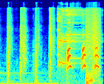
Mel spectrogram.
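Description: A dog close by gives four quick, evenly spaced barks, then breaks into high, whining yelps, all loud and near with no talk over them.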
